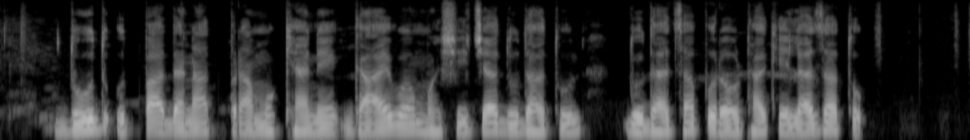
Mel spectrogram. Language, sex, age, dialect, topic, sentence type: Marathi, male, 25-30, Standard Marathi, agriculture, statement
